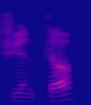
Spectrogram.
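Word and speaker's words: phonk: F-U-N-K. Mais moi, je préfère dire, OK, t'as le funk, puis le P-H-O-N-K se prononcerait plus funk. Funk. Funk. Funk. Parce que t'as toujours le K.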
